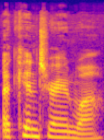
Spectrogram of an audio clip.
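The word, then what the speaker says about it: Akinterinwa: Akinter-Inwa.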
